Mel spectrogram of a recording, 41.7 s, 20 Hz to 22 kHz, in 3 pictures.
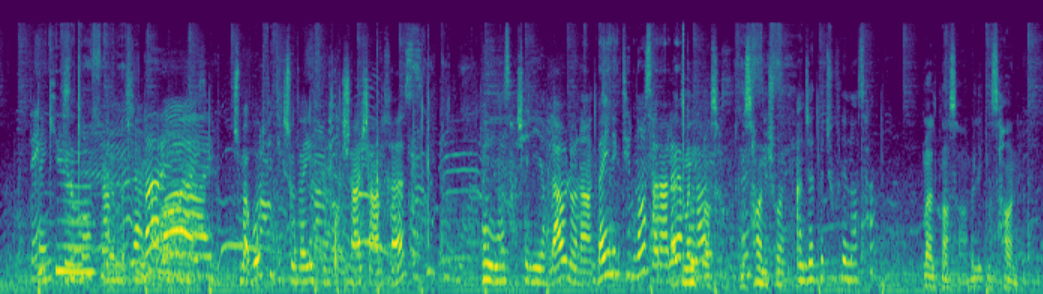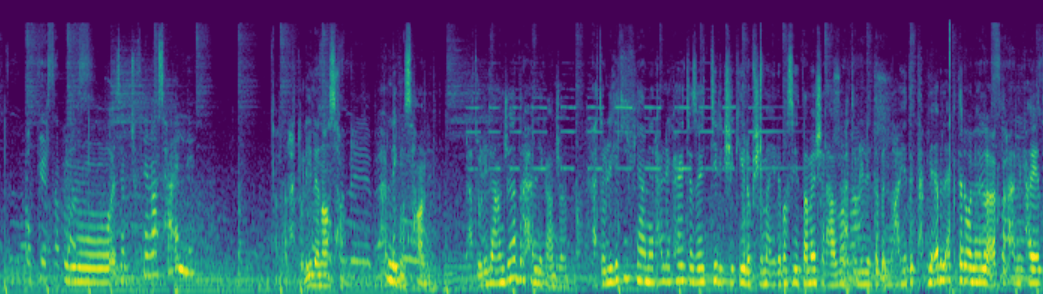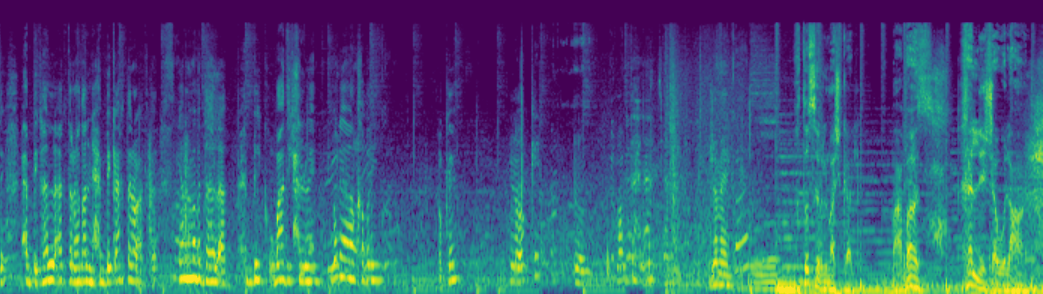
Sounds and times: Music: 0:00.0 - 0:41.7.

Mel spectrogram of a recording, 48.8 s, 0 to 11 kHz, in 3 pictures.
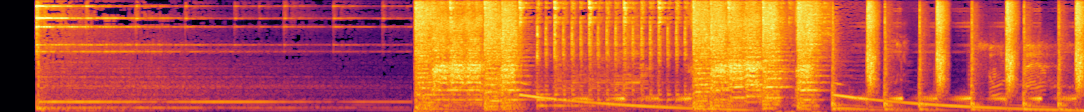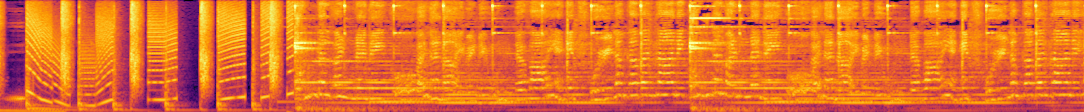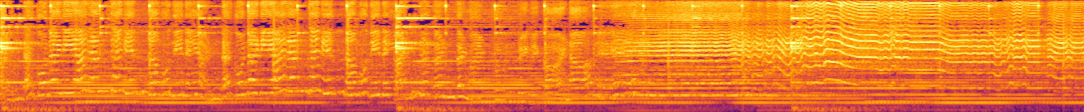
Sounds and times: Music: 0:00.6 - 0:48.7.

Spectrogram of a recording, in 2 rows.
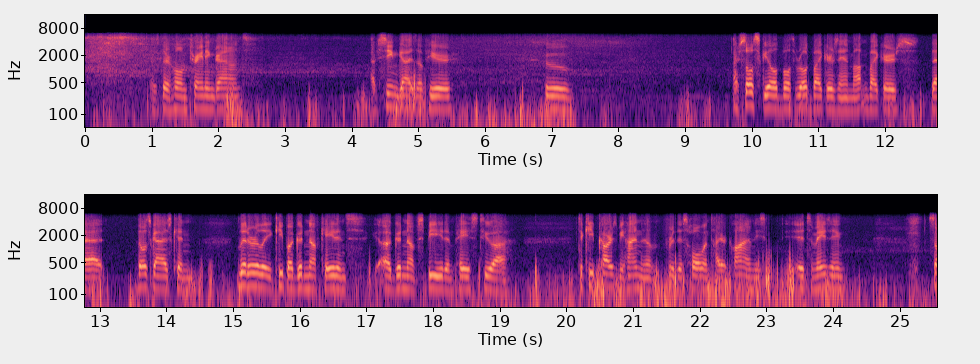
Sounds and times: Speech: 0:01.0 - 0:02.6, 0:04.3 - 0:05.6, 0:06.9 - 0:07.3, 0:09.7 - 0:14.4, 0:15.1 - 0:19.2, 0:20.2 - 0:24.2.

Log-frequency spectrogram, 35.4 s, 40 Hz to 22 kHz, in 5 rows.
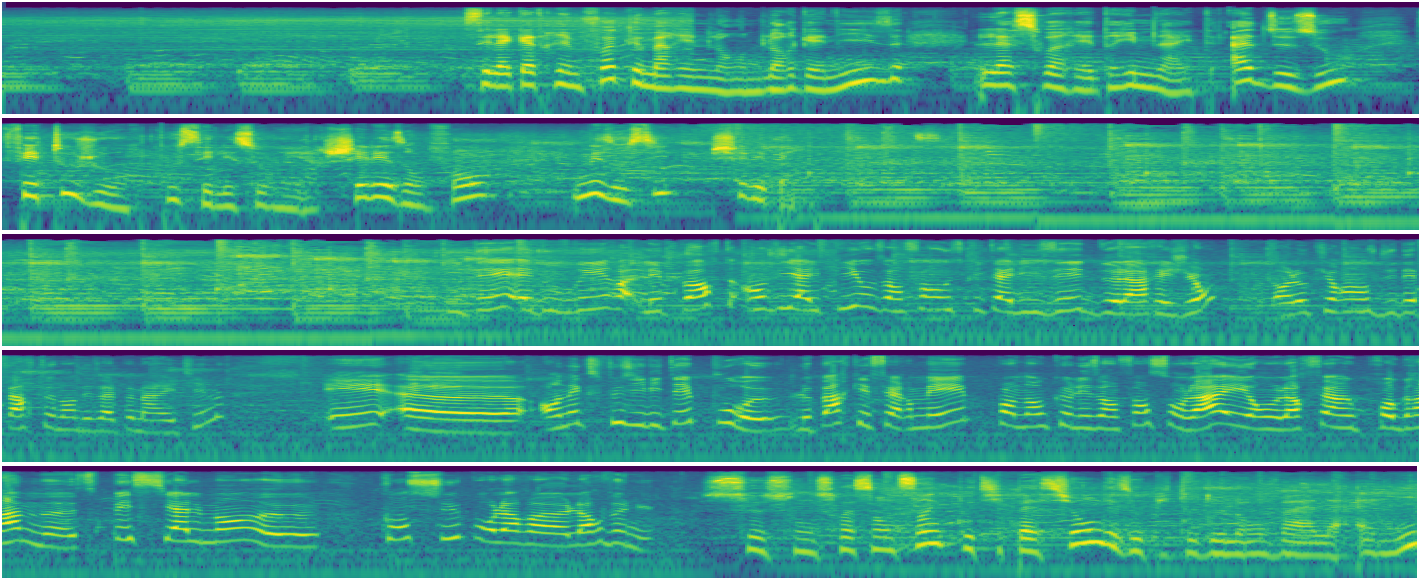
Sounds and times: Speech: 0:16.4 - 0:35.4.

